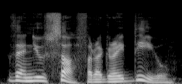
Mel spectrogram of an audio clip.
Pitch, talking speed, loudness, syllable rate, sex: 140 Hz, 200 wpm, -17 LUFS, 4.3 syllables/s, male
